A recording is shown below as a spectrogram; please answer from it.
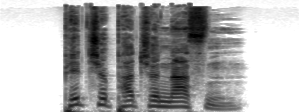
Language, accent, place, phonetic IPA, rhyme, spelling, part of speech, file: German, Germany, Berlin, [ˌpɪt͡ʃəpat͡ʃəˈnasn̩], -asn̩, pitschepatschenassen, adjective, De-pitschepatschenassen.ogg
- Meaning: inflection of pitschepatschenass: 1. strong genitive masculine/neuter singular 2. weak/mixed genitive/dative all-gender singular 3. strong/weak/mixed accusative masculine singular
